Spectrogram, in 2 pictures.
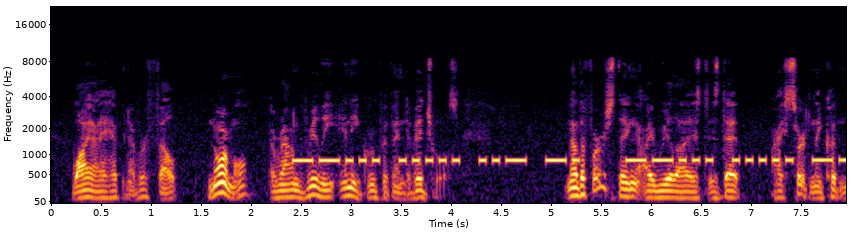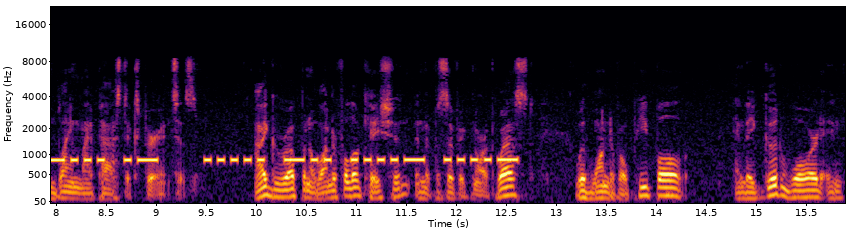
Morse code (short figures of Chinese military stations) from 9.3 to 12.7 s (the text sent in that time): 5844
